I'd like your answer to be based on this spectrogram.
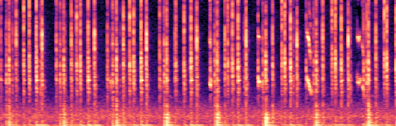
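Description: Long black nails on both hands tap rapidly across a flat glass window pane. The result is a steady stream of sharp, bright clicks that stop almost instantly, with a faint low hum underneath.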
